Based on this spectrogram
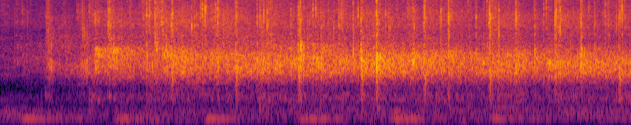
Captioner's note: applause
